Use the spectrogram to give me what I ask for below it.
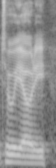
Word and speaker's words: Tuioti: So has Tatum Tuioti, which is how you pronounce his name, by the way.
